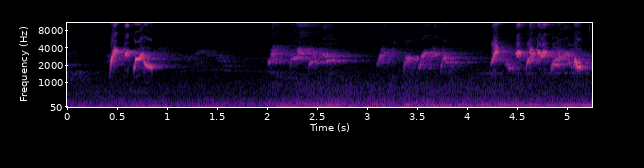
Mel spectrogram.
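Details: Contest-bred red-whiskered bulbul, a four-round bird, in unhurried song: four clear warbled phrases, each a rapid tumble of rising and falling whistles about a second apart, over a quiet background hum.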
